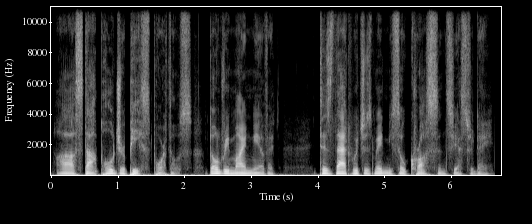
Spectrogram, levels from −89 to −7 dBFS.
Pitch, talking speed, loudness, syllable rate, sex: 95 Hz, 185 wpm, -22 LUFS, 4.8 syllables/s, male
